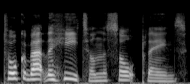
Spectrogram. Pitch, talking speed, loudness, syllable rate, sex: 195 Hz, 250 wpm, -18 LUFS, 4.8 syllables/s, female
